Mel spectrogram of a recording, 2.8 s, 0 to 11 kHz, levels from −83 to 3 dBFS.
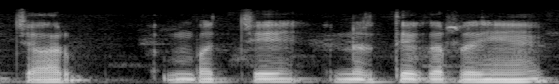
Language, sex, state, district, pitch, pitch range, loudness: Hindi, male, Uttar Pradesh, Shamli, 100 Hz, 95-105 Hz, -17 LUFS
